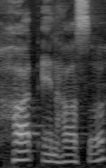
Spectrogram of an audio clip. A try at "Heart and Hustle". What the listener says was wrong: Heart and hustle. Heart. Okay, because it sounds like you're saying hot. But no,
